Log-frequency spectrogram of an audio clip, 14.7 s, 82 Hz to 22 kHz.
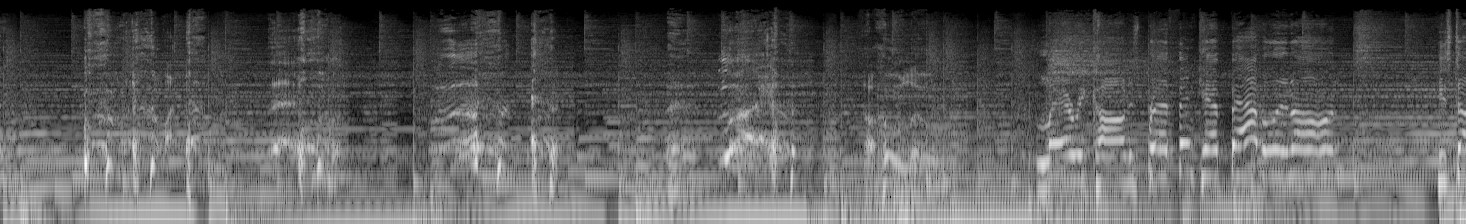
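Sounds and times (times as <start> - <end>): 
steady low musical drone: 0.0 - 14.5
voice imitating violent strangled coughing: 0.8 - 3.6, 4.3 - 5.8, 6.6 - 9.6
speech: 10.9 - 13.6.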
